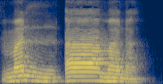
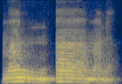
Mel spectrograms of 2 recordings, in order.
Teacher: nun sukun ketika bertemu dengan hamzah maka nunnya dibaca jelas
